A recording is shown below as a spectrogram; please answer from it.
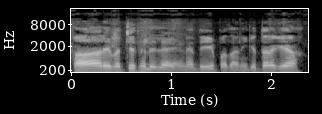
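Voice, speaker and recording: High-pitched man vlogging casually. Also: fast. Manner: animated, repeats short phrases. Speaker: pigeon keeper and vlogger. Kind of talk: casual outdoor vlog commentary.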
